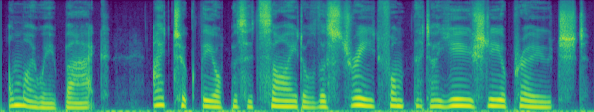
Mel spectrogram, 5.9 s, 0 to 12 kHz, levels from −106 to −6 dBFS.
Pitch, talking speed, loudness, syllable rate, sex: 175 Hz, 170 wpm, -17 LUFS, 4.6 syllables/s, female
